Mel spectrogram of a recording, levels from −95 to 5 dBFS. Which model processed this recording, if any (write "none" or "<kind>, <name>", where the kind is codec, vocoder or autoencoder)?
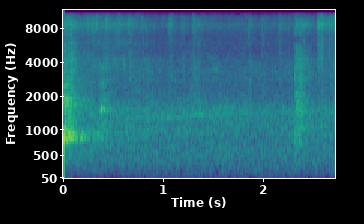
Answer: none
